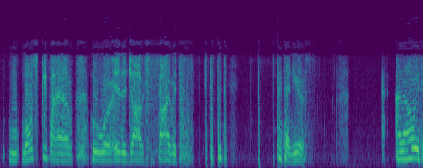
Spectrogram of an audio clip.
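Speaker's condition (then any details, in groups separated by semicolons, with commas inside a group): Stuttering; stuttering since age eight, onset after teacher experience and shingles; repeated sounds, prolonged sounds, blocks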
